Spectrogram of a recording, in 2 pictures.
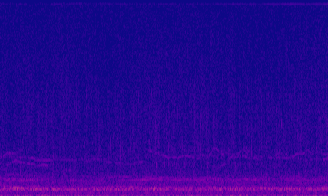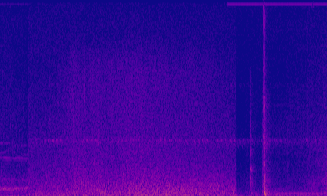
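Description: Faint, steady sustained tones with a slight waver, then a soft swelling hiss that stops abruptly about seven seconds in. Two sharp clicks follow near the end, as a record player's tonearm is handled.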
